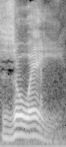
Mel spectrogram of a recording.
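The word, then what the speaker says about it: Zoe (ζωή): Now the Greek word here translated life is Zoe. It's spelled Z-O-E. It's pronounced Zoe.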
